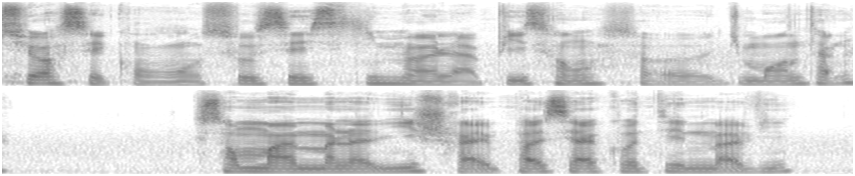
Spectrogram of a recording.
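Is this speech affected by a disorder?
Yes: multiple sclerosis; diagnosed in late teens.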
